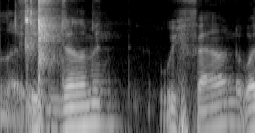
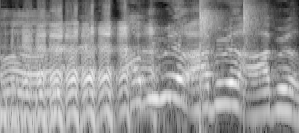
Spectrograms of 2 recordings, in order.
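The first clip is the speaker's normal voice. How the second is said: loud and much higher, breaking into laughter; laughing; 8 semitones higher, 15 dB louder than usual. Real, not acted. Host laughing loudly while promising honesty to the audience. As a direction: push through the giggles to insist.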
